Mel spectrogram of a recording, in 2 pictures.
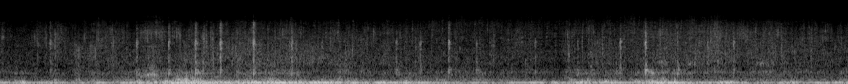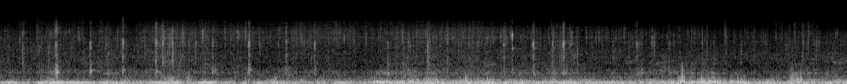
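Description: Bicycle tyres rolling over a wet, muddy dirt road, with a steady low rumble of wind on the microphone and many small crackles and clicks from under the wheels.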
